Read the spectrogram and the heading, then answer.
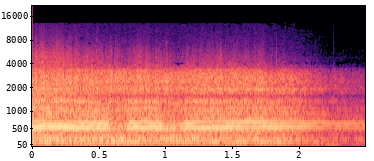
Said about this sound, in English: You could afford to move away from all that racket. Oh, it doesn't bother me. Just the milk train. Lets a guy know what time it is.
